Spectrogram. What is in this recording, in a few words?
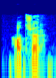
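"отшӧр", Komi, male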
